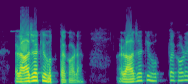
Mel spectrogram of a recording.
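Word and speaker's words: reg: যেমন লাতিনে raise, আর-ই-জি raise মানে হচ্ছে এটা উচ্চারণ হয় রেজ।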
